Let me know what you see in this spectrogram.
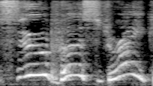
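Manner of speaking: very high, loud shout. Imagining the attack called out in Frankie's voice: Frankie voice. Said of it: "Frankie's voice being like".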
